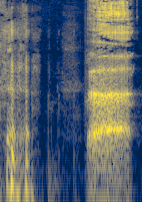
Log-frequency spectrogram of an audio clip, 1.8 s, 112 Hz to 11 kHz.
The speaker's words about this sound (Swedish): Så, klockan 17.37 var det inplanerat en rap där. Ja. Ja. Så var det med den saken.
